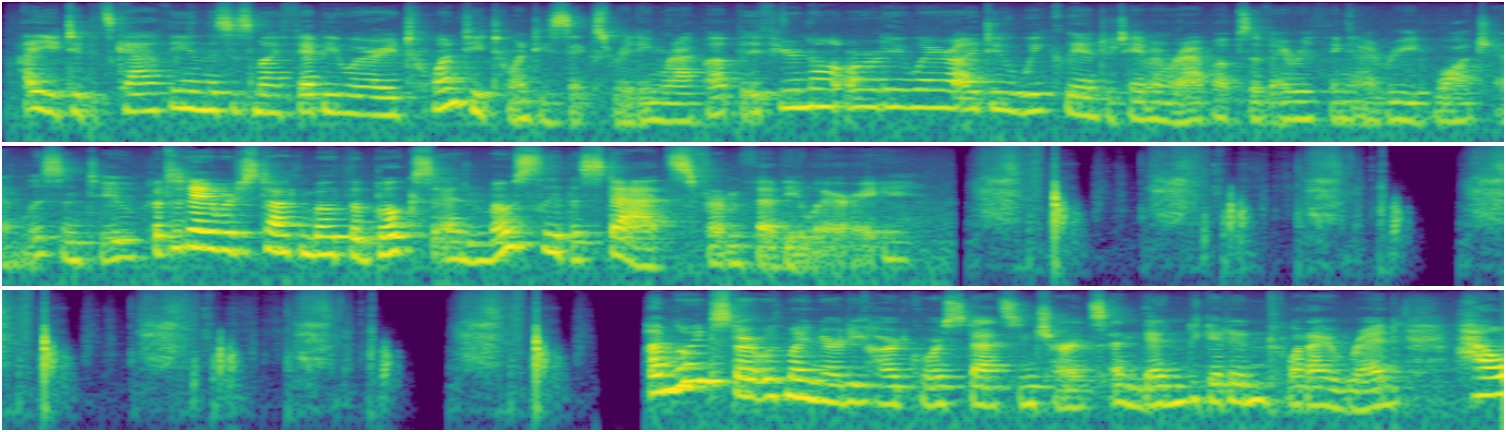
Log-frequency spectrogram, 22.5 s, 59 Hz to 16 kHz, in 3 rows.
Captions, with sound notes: Hi YouTube, it's Kathy and this is my February 2026 Reading Wrap Up. If you're not already aware, I do Weekly Entertainment Wrap Ups of everything I read, watch, and listen to, but today, we're just talking about the books, and mostly the stats, from February. [pages turning] I'm going to start with my nerdy, hardcore stats and charts and then get into what I read.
